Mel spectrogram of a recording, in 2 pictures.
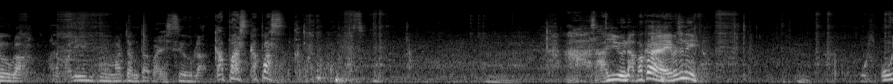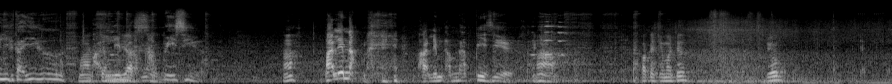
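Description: A young man answers, talking back with animation close by.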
